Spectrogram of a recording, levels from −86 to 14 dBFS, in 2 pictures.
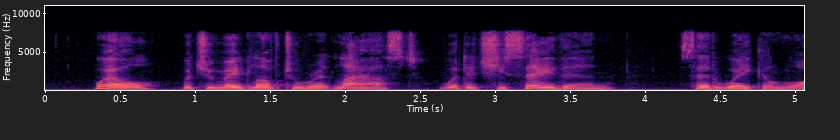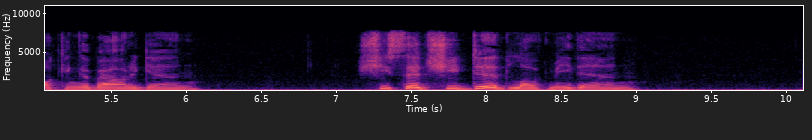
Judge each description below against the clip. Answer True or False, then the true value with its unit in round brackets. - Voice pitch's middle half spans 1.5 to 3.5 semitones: True (3.0 semitones)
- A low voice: False (175 Hz)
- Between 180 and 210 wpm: False (155 wpm)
